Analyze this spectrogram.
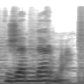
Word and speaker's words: jandarma: Nah, huruf J bagaimana sih cara pengucapannya? Yaitu je. J. Contohnya kata jandarma. Jandarma.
